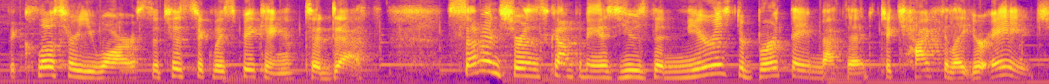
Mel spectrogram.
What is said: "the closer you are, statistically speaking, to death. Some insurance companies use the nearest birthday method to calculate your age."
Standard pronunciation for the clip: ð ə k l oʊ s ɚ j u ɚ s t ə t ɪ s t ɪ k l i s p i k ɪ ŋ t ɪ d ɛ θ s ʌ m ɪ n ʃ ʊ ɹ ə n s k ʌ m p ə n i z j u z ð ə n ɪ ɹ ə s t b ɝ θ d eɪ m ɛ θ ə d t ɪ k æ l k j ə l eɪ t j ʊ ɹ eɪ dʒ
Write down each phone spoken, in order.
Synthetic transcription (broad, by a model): ð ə k l oʊ s ɚ j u ɚ s t ə t ɪ s t ɪ k l i s p i k ɪ ŋ t ɪ d ɛ θ s ʌ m ɪ n ʃ ʊ ɹ ə n s k ʌ m p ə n i z j u z ð ə n ɪ ɹ ə s t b ɝ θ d eɪ m ɛ θ ə d t ɪ k æ l k j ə l eɪ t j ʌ ɹ eɪ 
